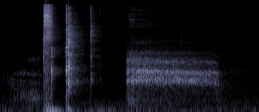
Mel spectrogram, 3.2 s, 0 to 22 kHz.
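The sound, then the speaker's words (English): A can of V8 being opened: three sharp, loud metallic clicks as the tab is worked, then a steady bright hiss lasting about a second before it cuts off. No one speaks. “I'm gonna open this can of V8 right here on can.”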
